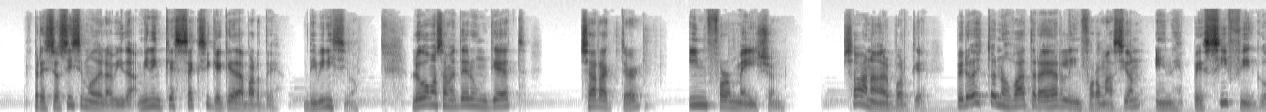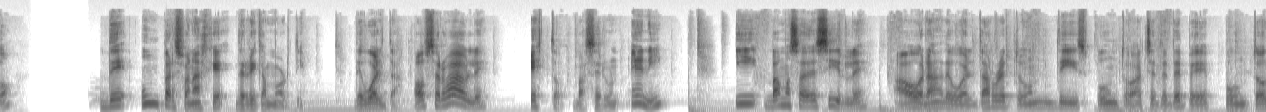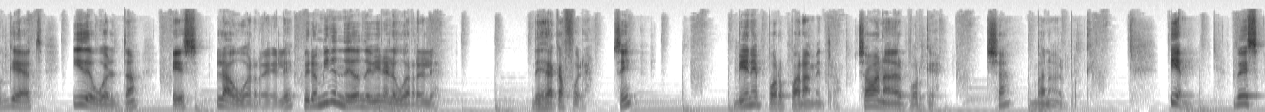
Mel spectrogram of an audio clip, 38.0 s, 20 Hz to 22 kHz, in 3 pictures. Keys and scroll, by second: 1.3 k, 2.9-11.3 typing, 13.3 space, 15.6-19.2 typing, 20.5 space, 20.9 Return, 21.8-25.7 typing, 27.3-30.4 typing, 27.9 Escape, 31.7-37.8 typing, 32.5 Escape.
